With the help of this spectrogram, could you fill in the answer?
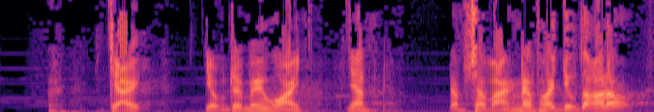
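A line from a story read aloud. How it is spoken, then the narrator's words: Shout. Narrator (Vietnamese): Tôi liền hét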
